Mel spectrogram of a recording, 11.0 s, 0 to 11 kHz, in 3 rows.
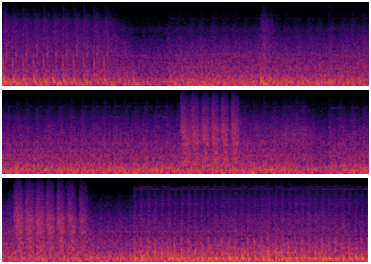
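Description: Sustained heavy gunfire and machine-gun bursts from a Ju-87 dive bomber strafing the area in the Kards card game, loud and continuous with sharper blasts punctuating the barrage.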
